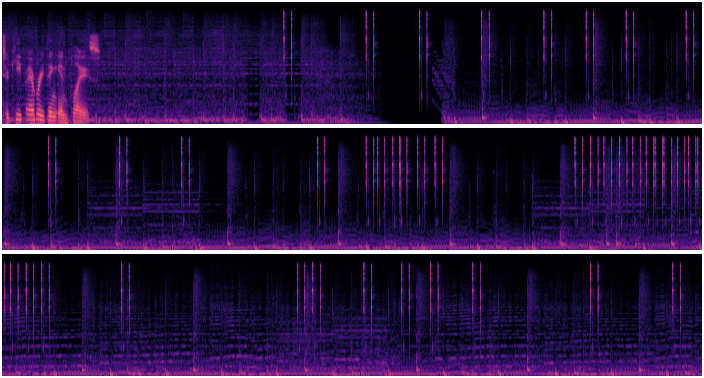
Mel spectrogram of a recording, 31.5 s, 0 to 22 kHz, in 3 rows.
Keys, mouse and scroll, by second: 0.0 shift+middle click, 0.8 Tab, 1.2-2.7 shift+middle drag, 4.3 right click, 5.5 right click, 6.3 right click, 7.2 shift+right click, 8.1-9.4 drag, 9.4 right click, 11.2-12.7 drag, 13.2 right click, 13.5-15.0 middle drag, 15.3-17.7 drag, 17.7 ctrl+z, 17.9-19.1 middle drag, 19.1-22.1 drag, 22.1 middle click, 22.8 right click, 23.1 middle click, 23.7 scroll down 1, 23.9-25.4 middle drag, 25.4-26.0 drag, 26.0 shift+middle click, 26.4 right click, 27.0-29.6 drag, 30.1 click, 30.4 scroll down 1, 30.6-31.2 shift+middle drag, 31.2 right click.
